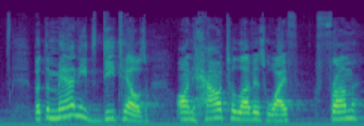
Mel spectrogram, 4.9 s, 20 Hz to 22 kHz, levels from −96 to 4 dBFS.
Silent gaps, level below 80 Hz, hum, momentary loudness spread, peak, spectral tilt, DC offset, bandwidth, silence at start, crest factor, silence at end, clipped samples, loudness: none; -50 dBFS; none; 10 LU; -6 dBFS; -5.5 dB/octave; under 0.1%; 15.5 kHz; 0.45 s; 16 dB; 0 s; under 0.1%; -23 LUFS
